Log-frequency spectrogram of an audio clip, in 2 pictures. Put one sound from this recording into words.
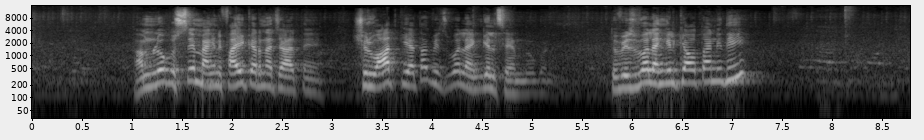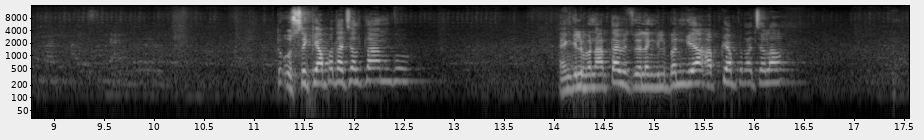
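A middle-aged man speaks calmly and clearly into a clip-on microphone, in bursts with pauses.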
